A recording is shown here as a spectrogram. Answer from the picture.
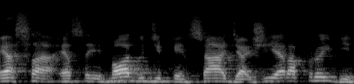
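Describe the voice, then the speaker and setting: A man with a dark, mellow tone. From Brazil. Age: 70s. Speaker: spiritist lecturer. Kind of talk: lecture. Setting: spiritist centre with audience. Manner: conversational.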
